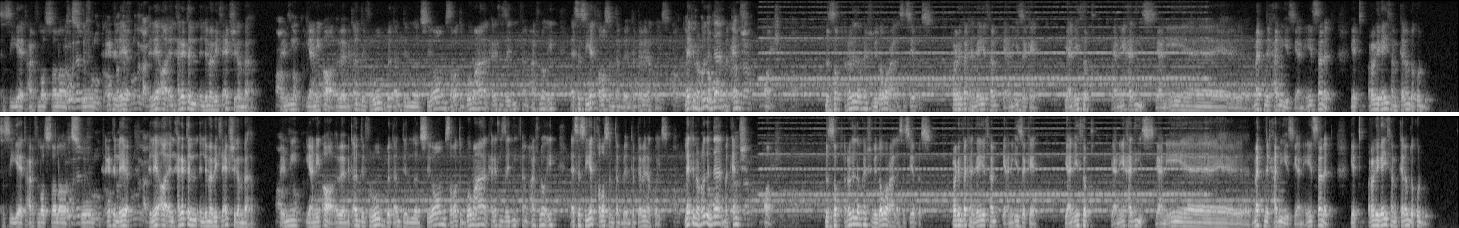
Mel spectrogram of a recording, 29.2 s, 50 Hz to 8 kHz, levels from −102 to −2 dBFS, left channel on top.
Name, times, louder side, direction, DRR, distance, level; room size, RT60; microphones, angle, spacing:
voice 1, 0.0-2.6 3.0-5.1 5.6-13.3 13.7-14.9 15.3-15.4 16.5-18.6 19.0-20.7 21.3-21.8 22.2-28.6, right 6 dB, 70° right, 0.3 m, -31 dB
voice 2, 1.3-3.0 5.5-6.0 6.2-6.3 13.4-13.8 14.1-16.0 19.4-19.6 27.2-27.3, left 2 dB, 45° left, 0.7 m, -42 dB
sound 1, 6.3-25.6, left 1 dB, 30° left, 1.6 m, -42 dB
sound 2, 15.1-24.3, right 1 dB, 5° right, 0.6 m, -42 dB
3.0 x 2.4 x 3.4 m
head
